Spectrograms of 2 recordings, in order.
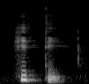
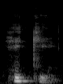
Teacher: if there is an I, a K, and an I, the middle K is sometimes pronounced as a T. So it's very common to hear kupuna on Maui say hiti instead of hiki.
